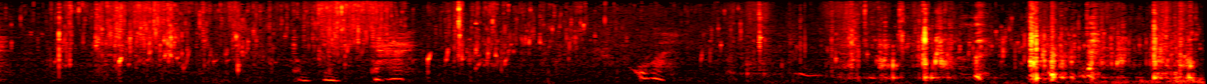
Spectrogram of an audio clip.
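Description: A hand and arm groping in a water-filled burrow in mud: wet squelching, trickling and small splashes, with scraping of dry earth. Loudest in the last two seconds.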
